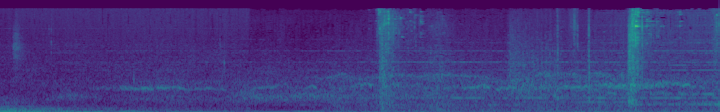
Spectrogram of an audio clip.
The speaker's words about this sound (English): In any case, here is the trailer for the new Justice League.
